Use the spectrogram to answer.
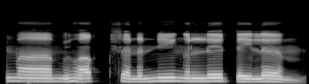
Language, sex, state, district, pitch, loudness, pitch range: Wancho, male, Arunachal Pradesh, Longding, 145 Hz, -13 LUFS, 135-155 Hz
